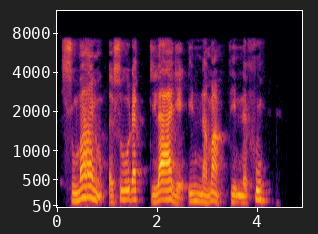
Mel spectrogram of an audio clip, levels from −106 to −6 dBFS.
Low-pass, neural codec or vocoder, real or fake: 7.2 kHz; codec, 16 kHz, 2 kbps, FreqCodec, larger model; fake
